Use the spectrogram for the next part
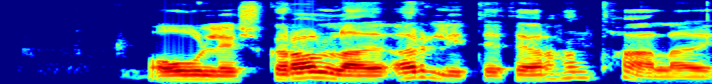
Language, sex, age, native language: Icelandic, female, 11, Icelandic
